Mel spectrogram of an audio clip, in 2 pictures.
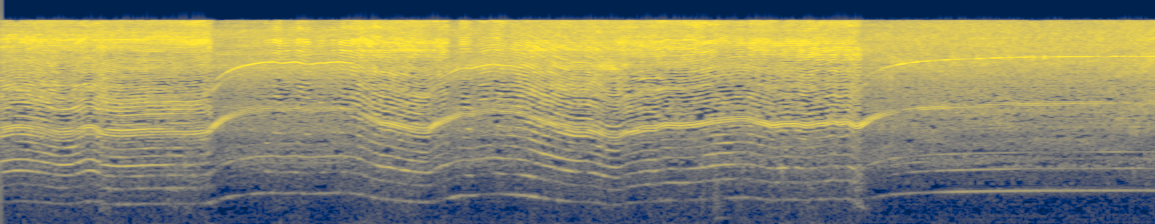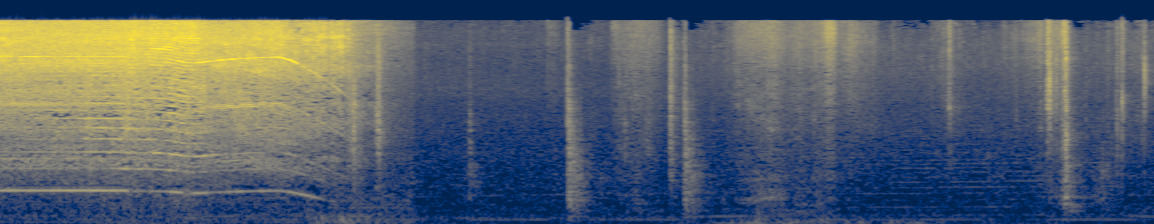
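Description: Dremel rotary tool with a cutting disc cutting through a plastic fender flare: a high whine that repeatedly sags and recovers in pitch as the disc bogs in the cut, then runs steadier and higher before winding down and stopping about fifteen seconds in. Faint clicks and handling noises follow.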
